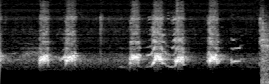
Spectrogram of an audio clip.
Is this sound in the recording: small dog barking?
yes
